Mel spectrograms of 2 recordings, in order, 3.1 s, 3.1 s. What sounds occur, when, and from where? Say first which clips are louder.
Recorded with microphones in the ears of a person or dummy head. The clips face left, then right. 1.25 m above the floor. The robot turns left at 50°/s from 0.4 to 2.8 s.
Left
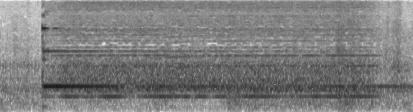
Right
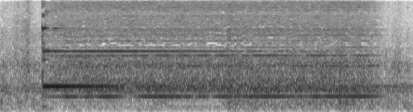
0.3 s a clink: left 1 dB; 5° right; by 3.1 s 125° right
